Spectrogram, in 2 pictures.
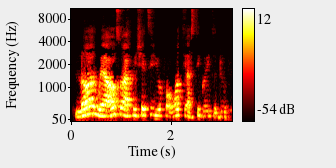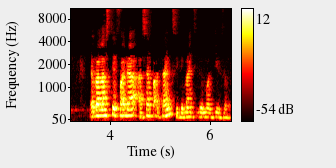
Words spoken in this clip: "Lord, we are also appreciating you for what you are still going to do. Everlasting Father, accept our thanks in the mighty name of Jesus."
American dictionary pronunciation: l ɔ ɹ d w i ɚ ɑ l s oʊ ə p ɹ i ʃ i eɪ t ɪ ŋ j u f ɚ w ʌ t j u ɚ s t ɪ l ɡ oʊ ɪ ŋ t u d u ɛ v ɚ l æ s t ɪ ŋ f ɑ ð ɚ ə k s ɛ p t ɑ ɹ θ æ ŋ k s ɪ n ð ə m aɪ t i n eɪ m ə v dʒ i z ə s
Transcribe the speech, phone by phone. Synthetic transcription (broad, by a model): l ɔ d w i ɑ ɑ l s oʊ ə p ɹ i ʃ i eɪ t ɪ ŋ j u f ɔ w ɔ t j u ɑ s t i l ɡ oʊ ɪ ŋ t u d u ɛ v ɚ l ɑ s t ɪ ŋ f ɑ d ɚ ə s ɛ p ɑ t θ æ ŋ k s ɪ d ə m aɪ t i n eɪ m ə dʒ i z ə s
